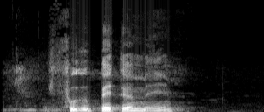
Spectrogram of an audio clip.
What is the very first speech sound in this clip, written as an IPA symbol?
f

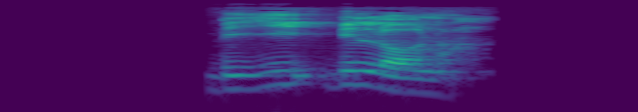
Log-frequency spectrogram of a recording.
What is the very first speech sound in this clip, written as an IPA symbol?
b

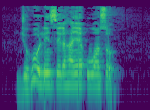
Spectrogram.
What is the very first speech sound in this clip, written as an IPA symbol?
d͡ʒ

